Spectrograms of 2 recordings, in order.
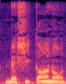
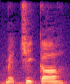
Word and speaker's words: Mexica: because Mexico, you know, the X is pronounced, it used to be pronounced like a ch. The Spaniards used to pronounce it like that, Mexica, Mexicano.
